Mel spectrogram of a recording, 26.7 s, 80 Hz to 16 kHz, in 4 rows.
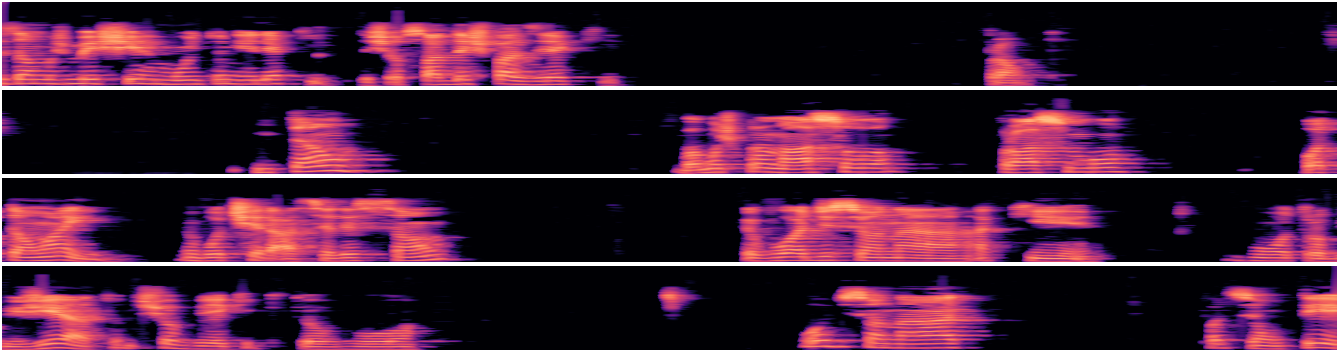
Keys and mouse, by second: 1.8 ctrl+z, 2.3 ctrl+z, 2.8 ctrl+z, 4.4 ctrl+z, 5.3-7.6 drag, 9.2-10.8 middle drag, 15.0 a, 15.8-22.5 middle drag, 20.0 shift+a.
